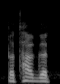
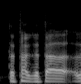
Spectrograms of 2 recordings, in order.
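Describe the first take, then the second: First: The name ends on a consonant sound. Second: The name ends with an extra vowel sound. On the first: The speaker calls it right. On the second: The speaker calls it wrong.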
